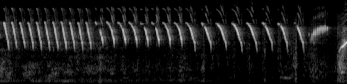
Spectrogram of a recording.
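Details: Canary singing a rapid trill of short descending notes that gradually slows and lengthens into spaced falling whistles, ending with a rising slurred note.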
